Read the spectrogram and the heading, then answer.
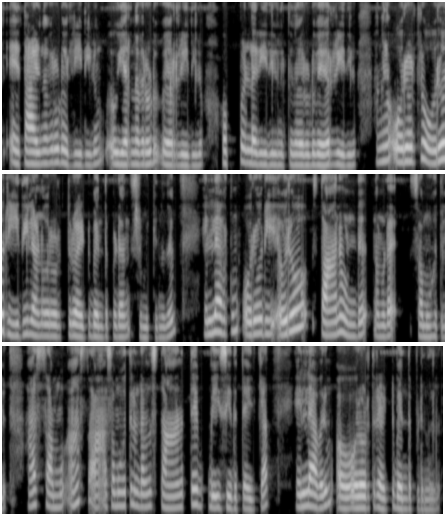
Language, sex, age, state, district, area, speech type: Malayalam, female, 18-30, Kerala, Wayanad, rural, spontaneous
